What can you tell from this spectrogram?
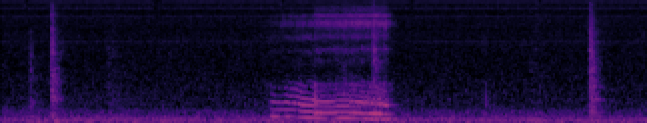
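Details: A sleeping animal snoring at the office: a single soft, whistling snore on one breath, with quiet room noise around it.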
